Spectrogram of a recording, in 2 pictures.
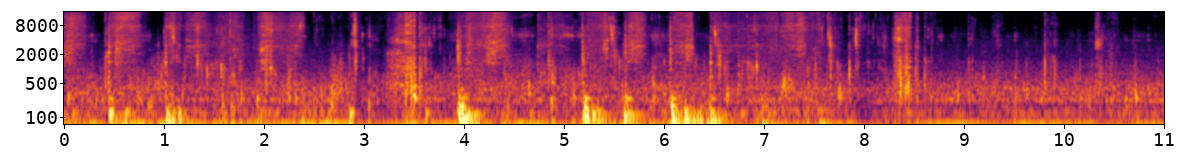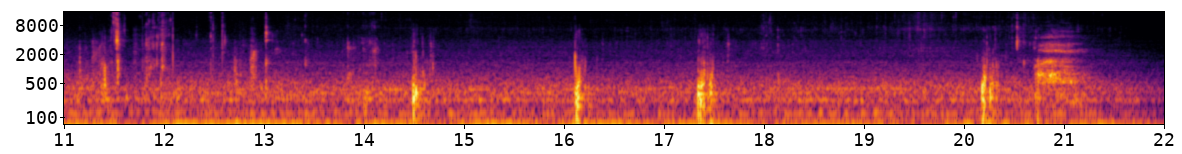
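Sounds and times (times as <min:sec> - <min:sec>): person chewing food: 0:00.0 - 0:14.8, 0:16.1 - 0:16.4, 0:17.3 - 0:18.2, 0:19.4 - 0:20.8.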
